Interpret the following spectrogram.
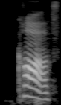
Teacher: Karena bunyi huruf F, pita suara kita nggak bergetar. Voiceless, semua voiceless.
